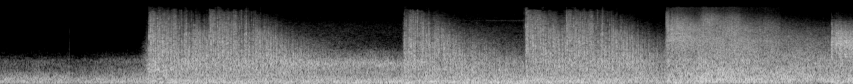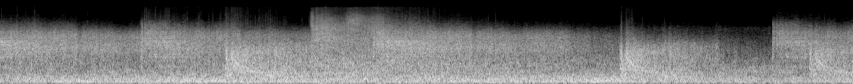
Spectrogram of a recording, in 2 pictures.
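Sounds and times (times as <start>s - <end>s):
dense designed rumble: 0.0s - 10.8s
falling sweep: 1.4s - 9.6s
booming crashes: 1.4s - 17.0s.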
